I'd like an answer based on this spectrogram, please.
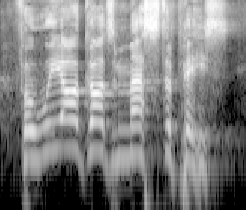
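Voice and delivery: loud ringing proclamation; laughing crowd, preacher booms the verse; proclaimed. Real, not acted. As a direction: call the verse out over the crowd.

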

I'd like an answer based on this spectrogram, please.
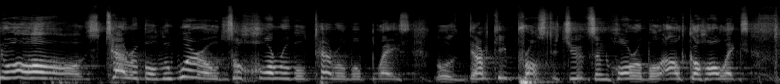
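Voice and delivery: loud, exaggerated tutting disapproval; mock dismay. Churchgoers deploring the world to each other, mock dismay. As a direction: act out churchgoers lamenting the world.

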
